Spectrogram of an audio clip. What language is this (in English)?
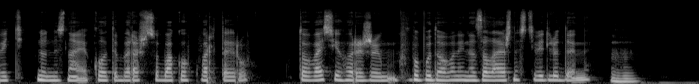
Ukrainian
